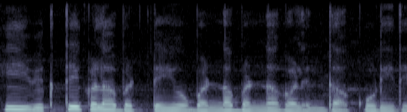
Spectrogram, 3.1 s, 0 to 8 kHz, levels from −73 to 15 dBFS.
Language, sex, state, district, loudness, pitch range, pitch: Kannada, female, Karnataka, Bangalore, -16 LUFS, 170-195 Hz, 175 Hz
